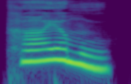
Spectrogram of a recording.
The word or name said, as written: ಖಾಯಮ್ಮು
